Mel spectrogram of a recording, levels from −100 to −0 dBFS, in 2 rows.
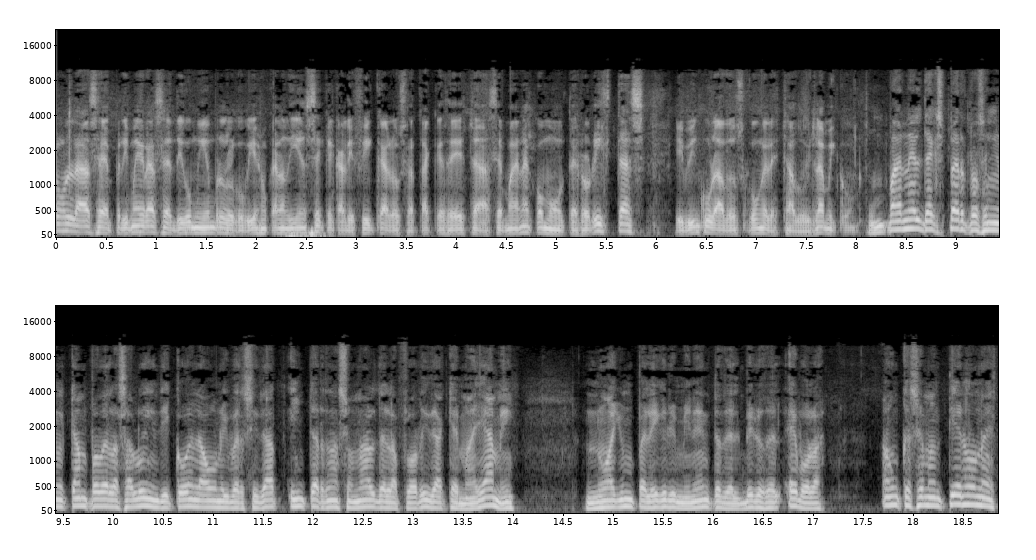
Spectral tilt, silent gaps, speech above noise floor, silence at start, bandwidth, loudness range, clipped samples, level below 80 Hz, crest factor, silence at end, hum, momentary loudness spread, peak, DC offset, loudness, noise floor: -6.5 dB/octave; none; 37 dB; 0 s; 10.5 kHz; 3 LU; under 0.1%; -40 dBFS; 14 dB; 0 s; none; 5 LU; -4 dBFS; under 0.1%; -20 LUFS; -56 dBFS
